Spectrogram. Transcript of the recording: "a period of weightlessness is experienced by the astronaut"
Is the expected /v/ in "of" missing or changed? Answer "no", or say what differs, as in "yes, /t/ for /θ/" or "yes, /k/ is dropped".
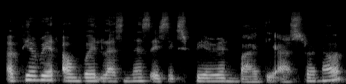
yes, /f/ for /v/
